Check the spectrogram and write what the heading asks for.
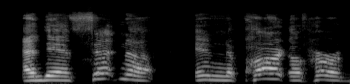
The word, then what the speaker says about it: Sedna: But her name is spelled SEDNA. See the DNA. And then Setna, in the part of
